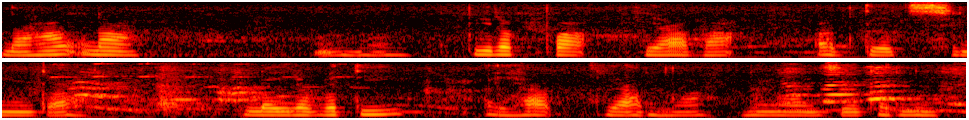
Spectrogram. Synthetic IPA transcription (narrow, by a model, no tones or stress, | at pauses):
naɦak̚na | piɾɐk̚pʰa | jabaː | pdet̚siŋɡa | lɐjɾɐbɐdiɐjɦak̚ | jamnanuŋawzeɡani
